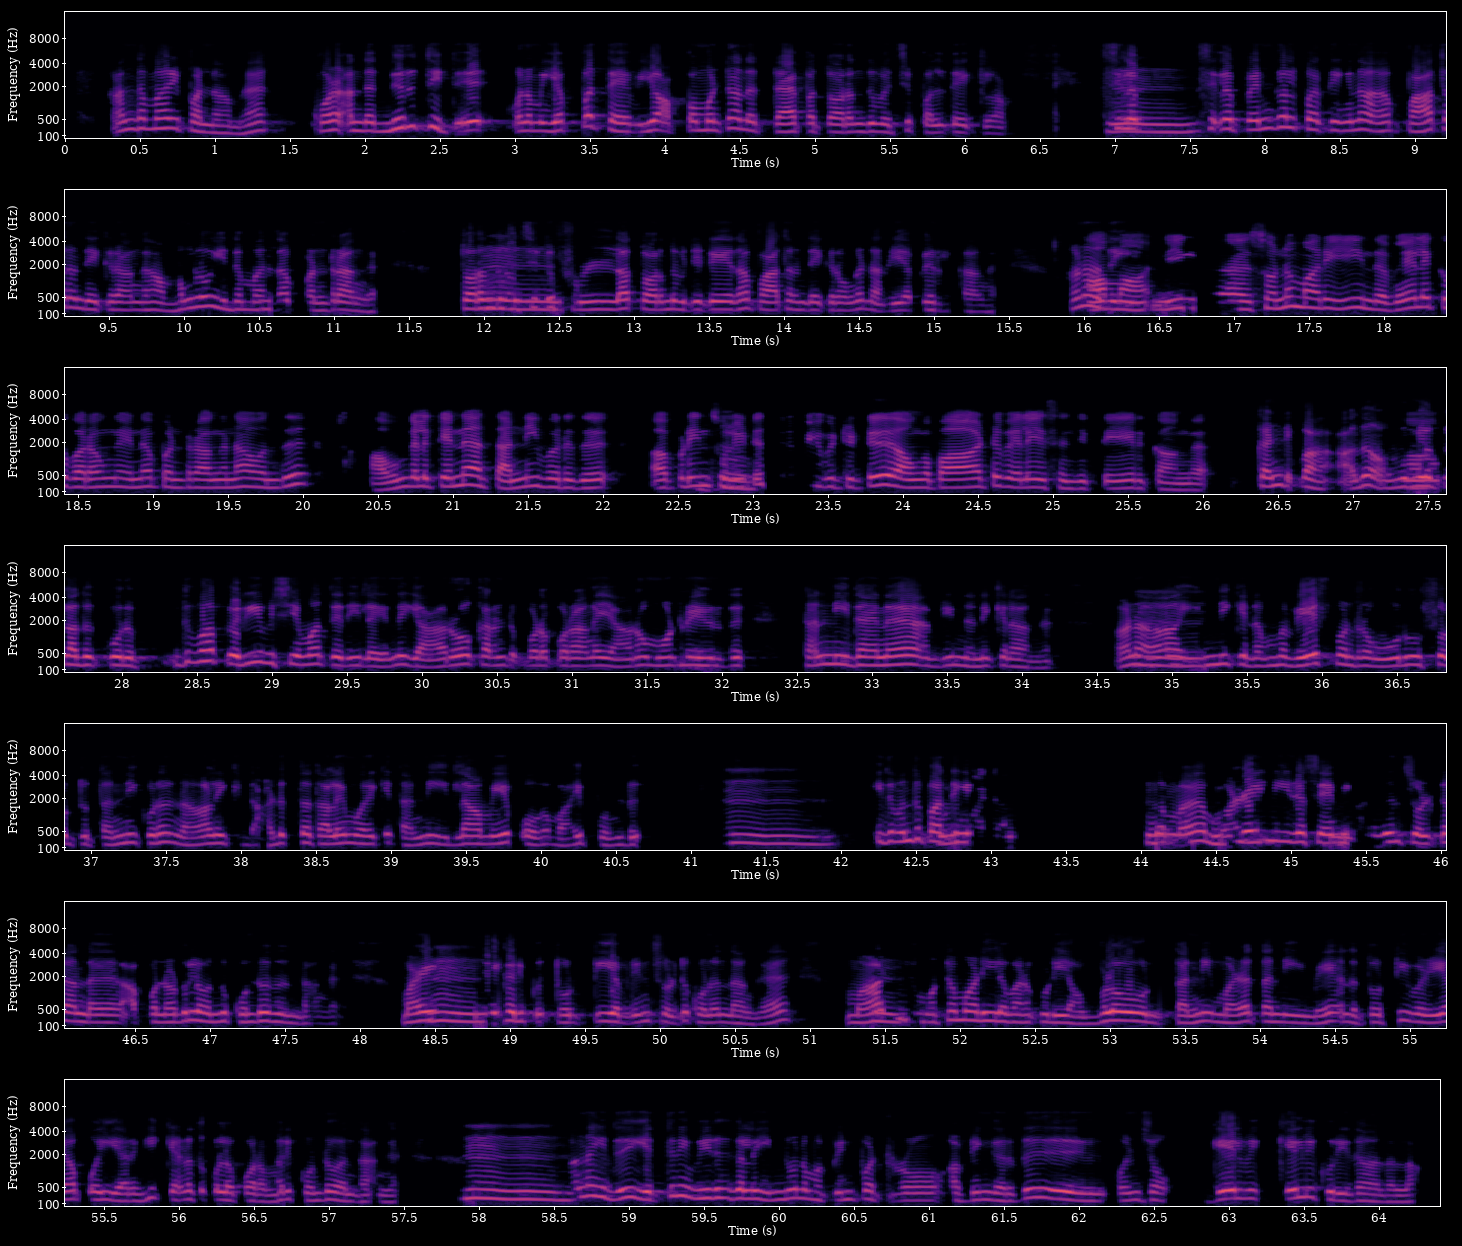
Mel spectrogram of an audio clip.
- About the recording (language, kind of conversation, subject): Tamil, podcast, தண்ணீர் சேமிப்பை அதிகரிக்க எளிமையான வழிகள் என்னென்ன?
- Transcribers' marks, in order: mechanical hum; static; distorted speech; tapping; other noise; other background noise; unintelligible speech; unintelligible speech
